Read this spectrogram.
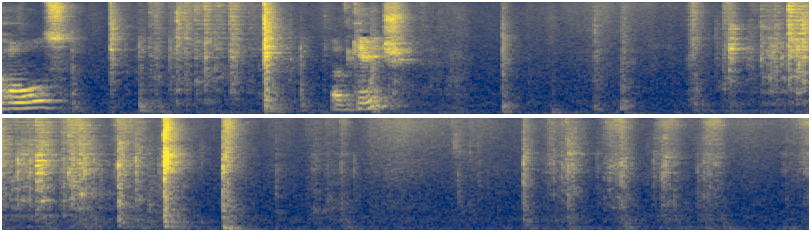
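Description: Metal rods clink and rattle against a wire cage.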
